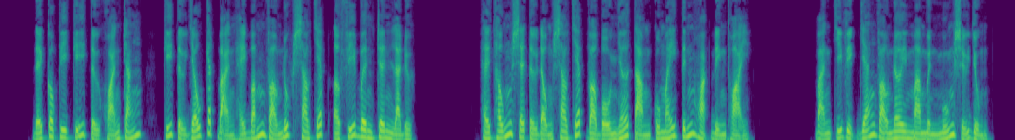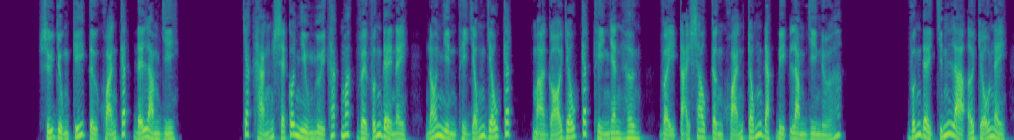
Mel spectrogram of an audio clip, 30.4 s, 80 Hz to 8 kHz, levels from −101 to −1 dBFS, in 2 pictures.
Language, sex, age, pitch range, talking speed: Vietnamese, male, 20-39, 110-155 Hz, 205 wpm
